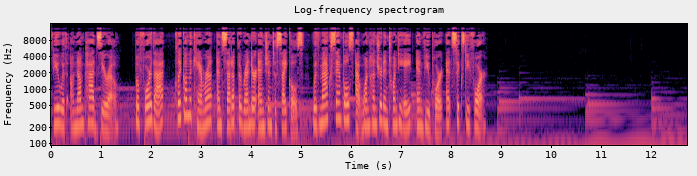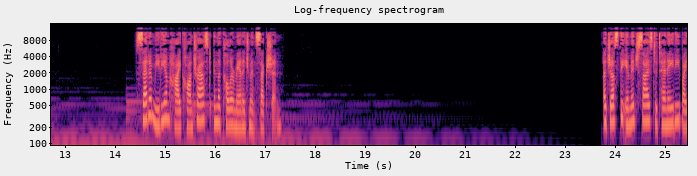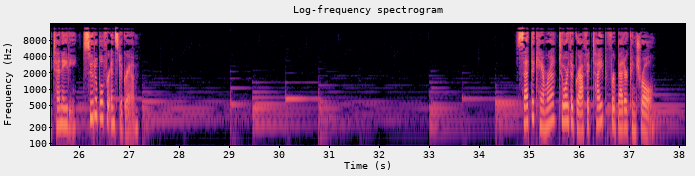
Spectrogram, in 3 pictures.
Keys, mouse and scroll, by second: 1.0 click, 2.3 click, 3.1-4.1 drag, 6.2 click, 9.3 click, 13.4-15.0 scroll down 7, 15.8-16.4 scroll down 1, 16.4 click, 17.2-18.8 scroll down 5, 19.0 click, 22.6-23.6 scroll down 1, 23.9 click, 24.7-25.6 scroll up 3, 26.1-26.6 scroll up 1, 26.6-28.7 drag, 30.7-33.0 scroll down 6, 33.6 click, 34.2-34.7 scroll up 3, 35.5 click.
